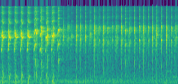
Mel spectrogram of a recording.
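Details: Lovebird chattering at length, used to provoke rival birds into answering; a rapid, even stream of shrill chipping notes, about four per second, louder and bouncier at first, then steadier and slightly higher, in a small room.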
